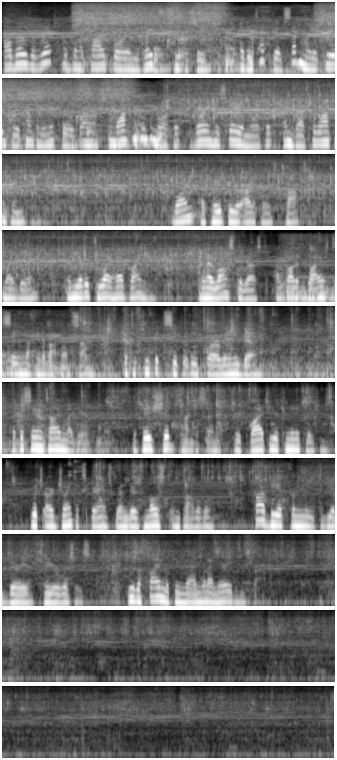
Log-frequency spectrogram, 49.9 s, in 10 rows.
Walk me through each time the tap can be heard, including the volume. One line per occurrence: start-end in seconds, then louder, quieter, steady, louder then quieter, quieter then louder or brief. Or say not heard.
0.0-49.8 quieter.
